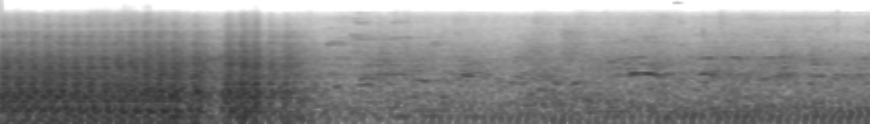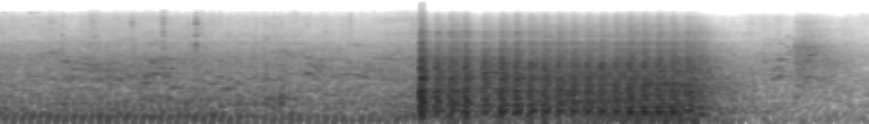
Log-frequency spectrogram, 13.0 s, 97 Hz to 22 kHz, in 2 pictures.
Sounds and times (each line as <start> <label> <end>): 0.0 Construction noise 13.0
